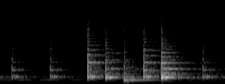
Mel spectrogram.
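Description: Bongos and tom-toms struck with mallets in a quick, uneven rhythm of about eight strokes, each ringing briefly at a clear pitch. A deeper drum sounds under one stroke a little past halfway.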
